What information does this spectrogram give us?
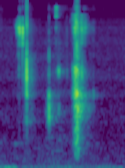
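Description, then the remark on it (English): A turtle bites and munches fruit, eating fast and swallowing without chewing: a few quick, moist crunching snaps, with the last and loudest one near the end, then quiet. No one speaks. “Yo, this turtle is eating.”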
